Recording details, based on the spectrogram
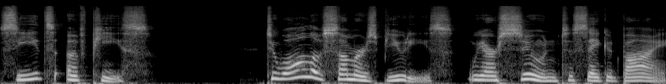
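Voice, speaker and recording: A woman with a medium-pitched voice speaks very slowly with lively intonation, on a very clean recording with a silent background. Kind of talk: reading aloud a 1957 school newsletter, including a poem.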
